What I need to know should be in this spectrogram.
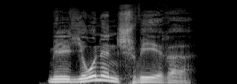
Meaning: inflection of millionenschwer: 1. strong/mixed nominative/accusative feminine singular 2. strong nominative/accusative plural 3. weak nominative all-gender singular
- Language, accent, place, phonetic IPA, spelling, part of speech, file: German, Germany, Berlin, [mɪˈli̯oːnənˌʃveːʁə], millionenschwere, adjective, De-millionenschwere.ogg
